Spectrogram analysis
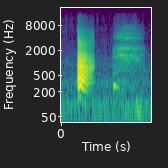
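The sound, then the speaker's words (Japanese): A person breaks wind indoors after hanging up laundry: a short, loud, buzzy burst followed a moment later by a longer, softer, raspier one, with no talk over them. “おならが出そうなので出していきたいと思います。出します。”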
